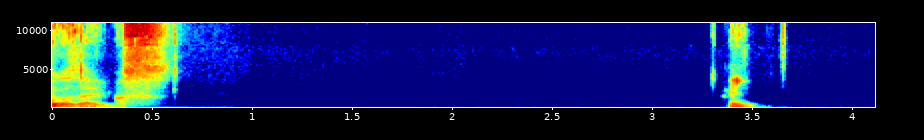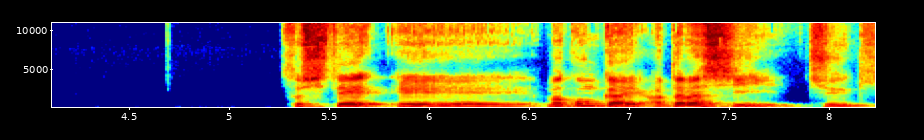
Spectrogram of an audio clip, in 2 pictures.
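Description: A man speaks calmly into a microphone, heard through an online call.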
